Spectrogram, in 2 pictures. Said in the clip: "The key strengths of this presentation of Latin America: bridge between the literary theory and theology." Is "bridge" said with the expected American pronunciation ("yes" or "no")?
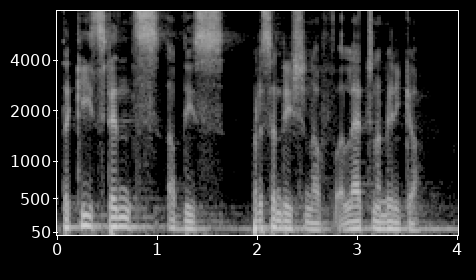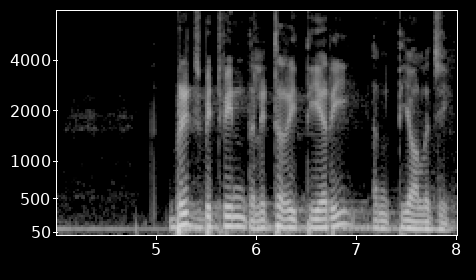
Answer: yes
